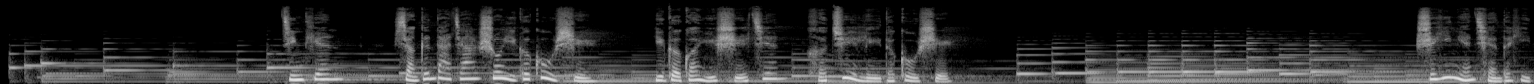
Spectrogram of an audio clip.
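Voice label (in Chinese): 女国大音; 个性短片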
